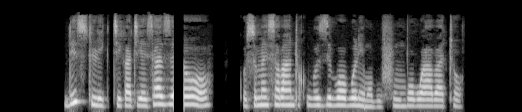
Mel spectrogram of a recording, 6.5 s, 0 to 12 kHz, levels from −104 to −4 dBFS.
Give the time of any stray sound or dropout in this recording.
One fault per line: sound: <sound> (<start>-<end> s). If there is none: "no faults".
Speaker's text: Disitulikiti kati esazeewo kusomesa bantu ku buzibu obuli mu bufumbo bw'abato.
sound: dropout (2.2-2.3 s)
